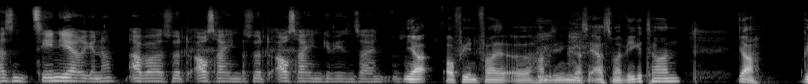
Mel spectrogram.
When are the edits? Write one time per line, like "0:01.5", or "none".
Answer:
0:02.4

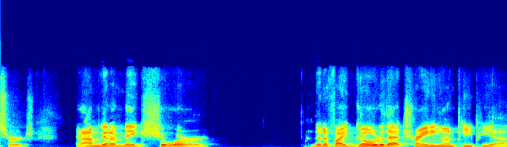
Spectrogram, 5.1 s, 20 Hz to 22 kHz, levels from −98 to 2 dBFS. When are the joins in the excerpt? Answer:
none

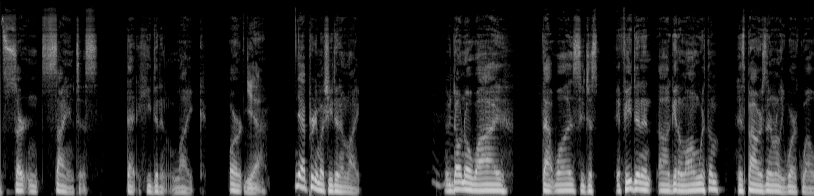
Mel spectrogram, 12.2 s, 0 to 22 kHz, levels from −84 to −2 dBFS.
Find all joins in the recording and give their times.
none

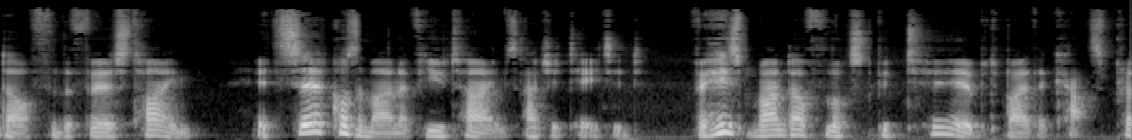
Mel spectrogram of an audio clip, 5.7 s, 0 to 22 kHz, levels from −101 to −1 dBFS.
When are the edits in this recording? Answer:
0:01.1
0:01.8
0:03.7
0:04.4

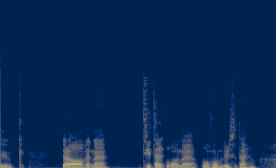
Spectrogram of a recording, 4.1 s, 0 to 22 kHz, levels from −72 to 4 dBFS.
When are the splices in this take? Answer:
0:00.9
0:02.5

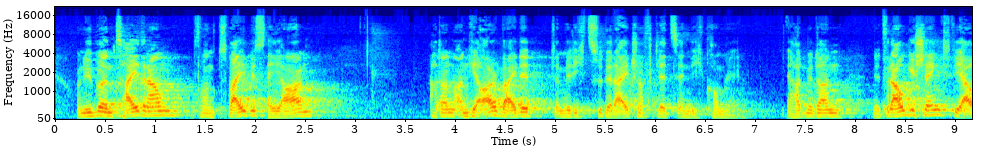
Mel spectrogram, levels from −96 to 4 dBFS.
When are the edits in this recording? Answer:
0:01.6
0:02.1
0:03.8
0:04.1
0:05.5
0:08.3

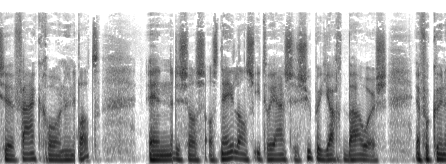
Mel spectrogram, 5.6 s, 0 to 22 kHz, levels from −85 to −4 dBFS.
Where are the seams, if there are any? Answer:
0:00.9
0:02.2
0:02.6
0:03.2

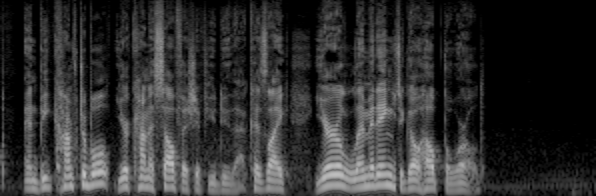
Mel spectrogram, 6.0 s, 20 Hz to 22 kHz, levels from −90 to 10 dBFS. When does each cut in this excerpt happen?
0:01.1
0:04.0

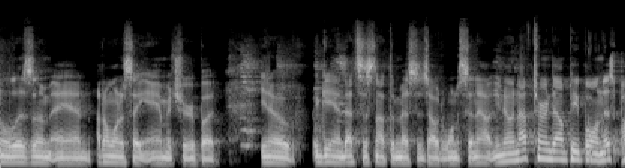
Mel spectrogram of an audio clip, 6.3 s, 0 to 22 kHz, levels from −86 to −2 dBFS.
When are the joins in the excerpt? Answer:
none

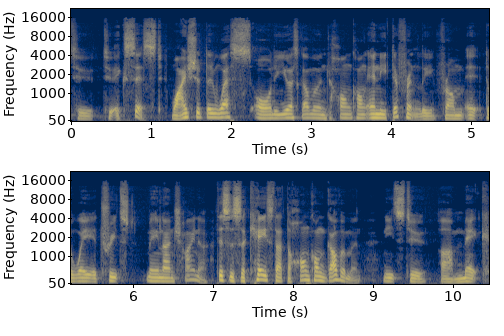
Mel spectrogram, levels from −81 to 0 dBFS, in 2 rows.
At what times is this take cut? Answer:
0:01.2
0:03.2
0:07.0

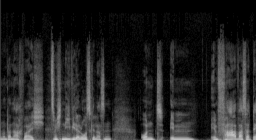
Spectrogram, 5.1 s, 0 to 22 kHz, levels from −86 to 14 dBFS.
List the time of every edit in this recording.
0:01.0
0:04.2

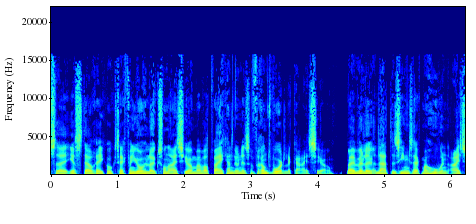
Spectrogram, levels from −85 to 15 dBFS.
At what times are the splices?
0:01.4
0:04.8

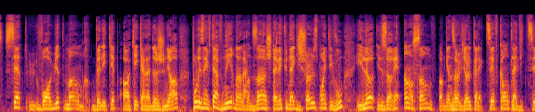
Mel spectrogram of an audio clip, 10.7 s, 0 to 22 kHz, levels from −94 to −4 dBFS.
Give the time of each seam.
0:04.9

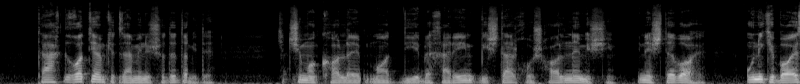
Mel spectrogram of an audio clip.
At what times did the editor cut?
0:01.2
0:01.9
0:02.8
0:03.6
0:04.2
0:05.2
0:06.2

